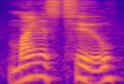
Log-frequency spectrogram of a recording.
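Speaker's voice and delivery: usual speaking voice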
